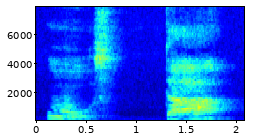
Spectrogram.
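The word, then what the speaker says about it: أستاذًا: Entonces, como es del alfabeto, sí o sí, este fathatein va acompañado de un alif que no se pronuncia. Y esto se leería ustadan.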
